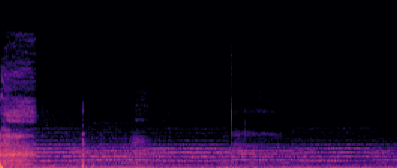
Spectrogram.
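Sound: emergency siren passing outside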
